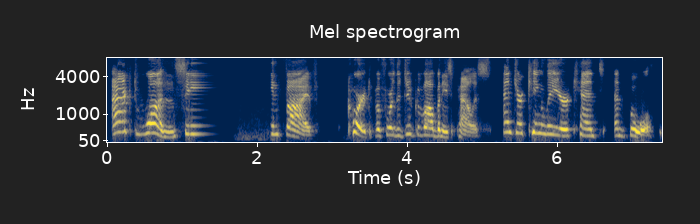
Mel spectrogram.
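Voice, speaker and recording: A woman's voice: fairly high pitch, sing-song, slow, a bit bright, dull audio. A woman reading out scene headings and stage directions as scripted narration.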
